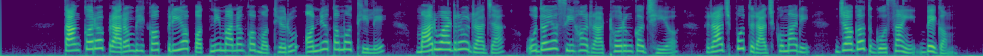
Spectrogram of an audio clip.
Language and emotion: Odia, neutral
